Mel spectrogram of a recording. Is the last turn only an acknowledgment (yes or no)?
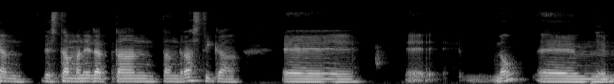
no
